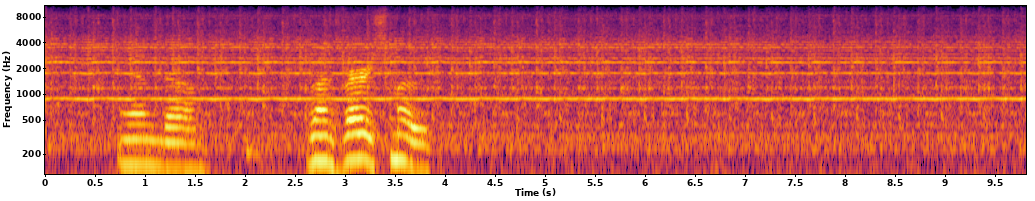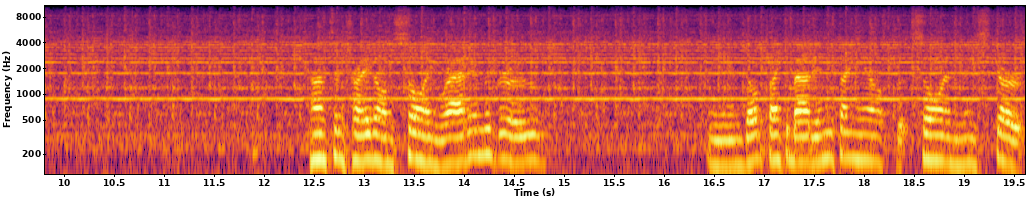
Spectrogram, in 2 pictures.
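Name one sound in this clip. A sewing machine hums steadily.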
